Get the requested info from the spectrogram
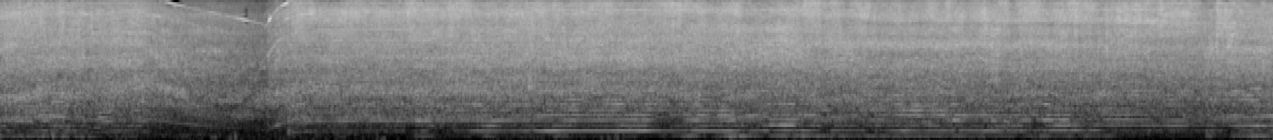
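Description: Handheld electric power tool running under load as it sands back painted timber, a steady hum with a gritty abrasive hiss. About two to three seconds in, the motor winds down and then spins back up.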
